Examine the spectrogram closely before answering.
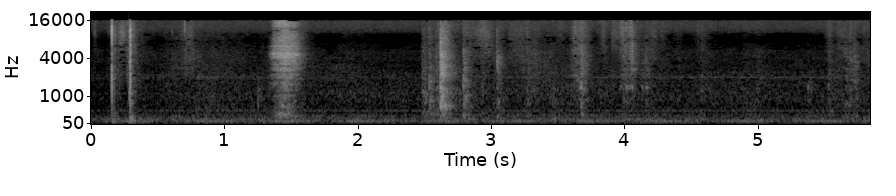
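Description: A few brief, soft handling sounds: a foil booster pack set down on a table with a light crinkle and tap, then a couple of faint rustles, over a faint steady low hum.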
